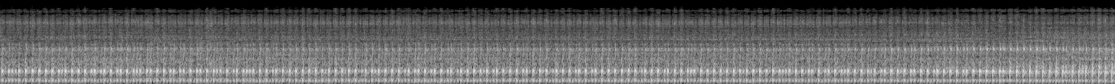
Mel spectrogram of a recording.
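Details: Derbi DRD 03 two-stroke, first start after a full engine restoration: a steady, crisp idle with a rapid, even beat and no misfires or rattles; sounds healthy.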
